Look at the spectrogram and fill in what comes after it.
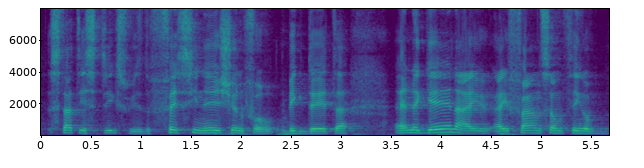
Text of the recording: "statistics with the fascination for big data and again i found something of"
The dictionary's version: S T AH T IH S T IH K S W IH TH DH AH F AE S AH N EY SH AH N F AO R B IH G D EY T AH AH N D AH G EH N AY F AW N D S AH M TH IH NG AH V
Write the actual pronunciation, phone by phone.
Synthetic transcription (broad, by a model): S T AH T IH S T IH K S W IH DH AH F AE S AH N EY SH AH N F AO R B IH G D EY T AH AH N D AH G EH N AY F AW N D S AH M TH IH NG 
